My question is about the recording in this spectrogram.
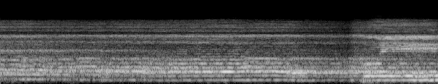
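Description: A man chanting an Urdu naat (devotional poem) unaccompanied into a microphone, in long drawn-out melodic lines with a change of note near the end.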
